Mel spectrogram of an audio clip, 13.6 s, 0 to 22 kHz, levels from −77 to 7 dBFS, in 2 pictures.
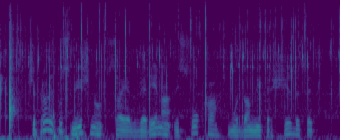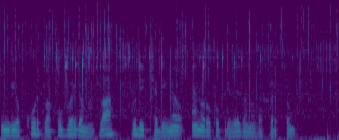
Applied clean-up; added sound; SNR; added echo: none; Frying (food); -5 dB; none.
